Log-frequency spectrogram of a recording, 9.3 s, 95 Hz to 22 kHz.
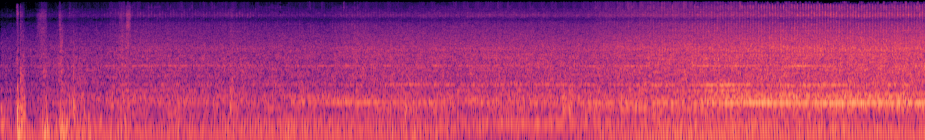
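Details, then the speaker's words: Kia Optima 2011, G4KD 2.0, 127,000 km, after piston/ring replacement for early cylinder scuffing and knock; heard from outside, it idles evenly and quietly with no ticking, knocking or extraneous noises; normal idle. "работает ровненько работает абсолютно тихо никаких посторонних шумов"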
